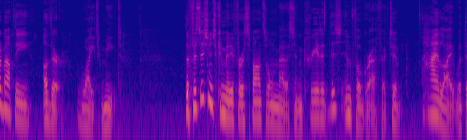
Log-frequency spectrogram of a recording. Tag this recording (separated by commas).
Speech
